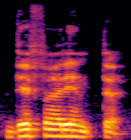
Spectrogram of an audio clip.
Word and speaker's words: diferente: Diferente. Diferente. Não é diferente assim. And even this I, so the I in Portuguese it sounds like an E.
